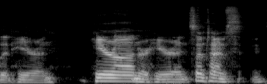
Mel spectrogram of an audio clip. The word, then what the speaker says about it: Huron: do you say it I say here on Huron is how I've always said it too I say the h e sound yeah I do too here on here I don't know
